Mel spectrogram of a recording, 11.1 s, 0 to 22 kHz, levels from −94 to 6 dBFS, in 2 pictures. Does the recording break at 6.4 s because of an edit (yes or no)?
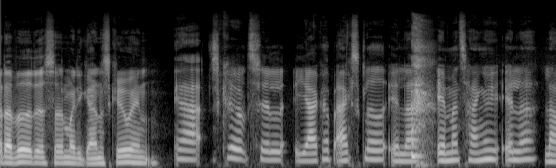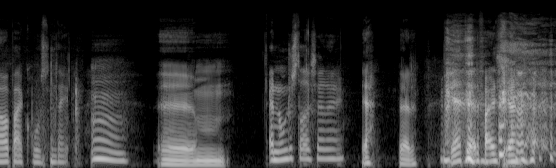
yes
